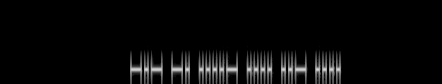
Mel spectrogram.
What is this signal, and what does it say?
Morse code, heard as a keyed tone, about 34 wpm, 700 Hz. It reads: KN4HUH
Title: USA Call Signs Repeated 3x 35wpm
